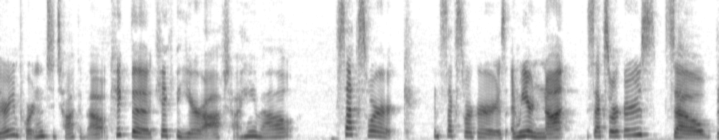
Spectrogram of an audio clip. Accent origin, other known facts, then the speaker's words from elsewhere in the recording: Tigard, Oregon, United States; Tigard, my hometown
